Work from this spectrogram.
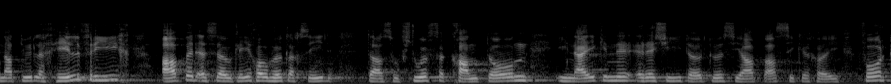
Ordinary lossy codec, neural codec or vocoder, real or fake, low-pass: none; none; real; 7.2 kHz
